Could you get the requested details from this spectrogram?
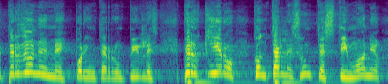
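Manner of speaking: high, loud interjection; insistent dad imitated. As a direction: act out an insistent interruption to the whole room. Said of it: "él insistió y dice".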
